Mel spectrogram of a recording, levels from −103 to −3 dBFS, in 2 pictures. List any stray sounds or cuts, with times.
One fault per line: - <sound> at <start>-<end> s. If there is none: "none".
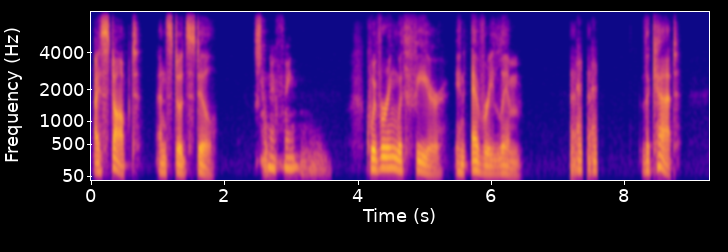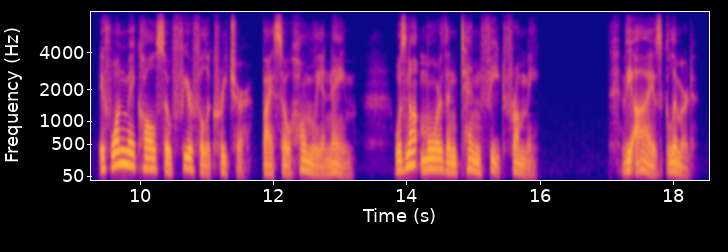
- sniff at 2.5-3.6 s
- laugh at 7.2-7.6 s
